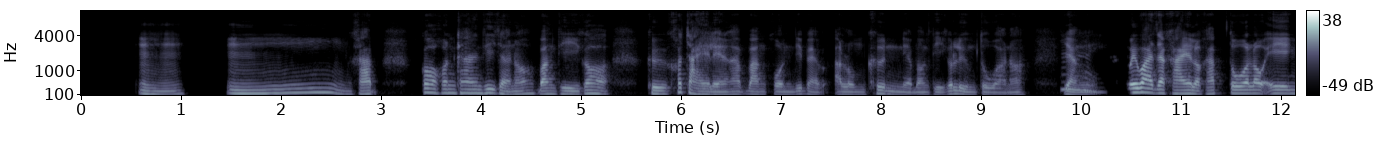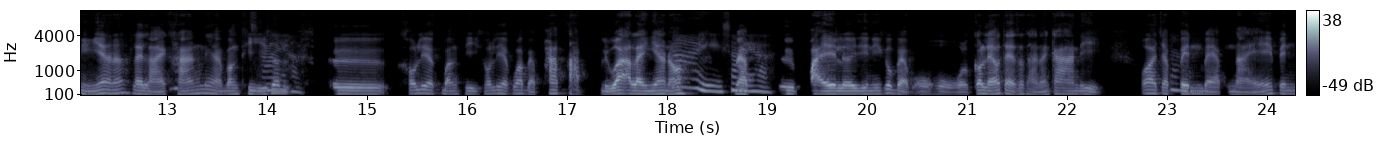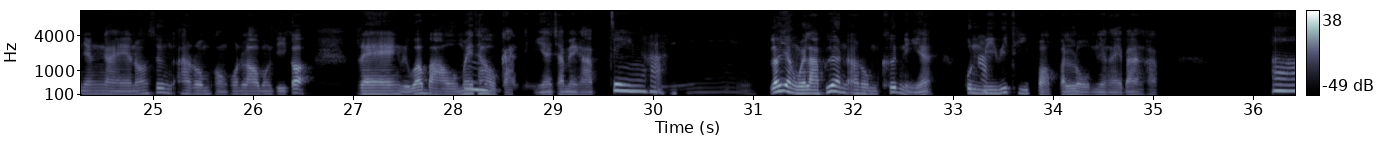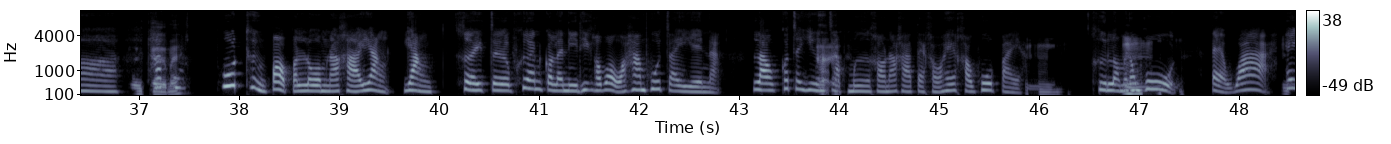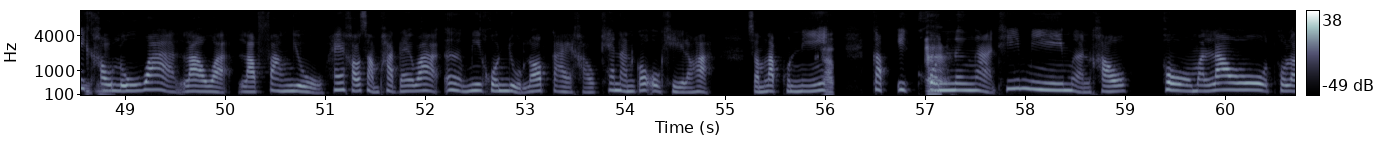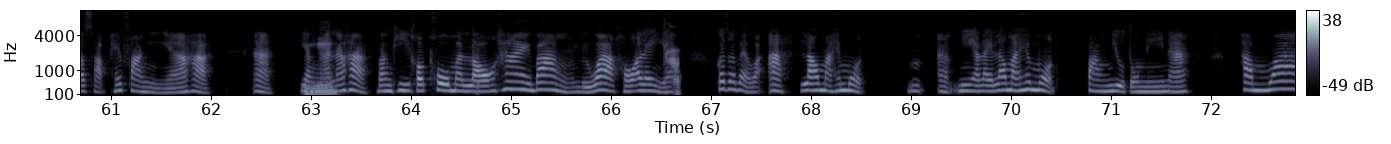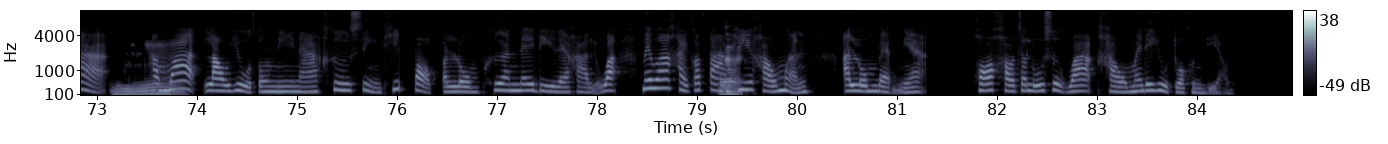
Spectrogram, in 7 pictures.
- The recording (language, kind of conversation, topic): Thai, podcast, ทำอย่างไรจะเป็นเพื่อนที่รับฟังได้ดีขึ้น?
- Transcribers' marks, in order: tapping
